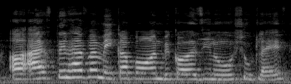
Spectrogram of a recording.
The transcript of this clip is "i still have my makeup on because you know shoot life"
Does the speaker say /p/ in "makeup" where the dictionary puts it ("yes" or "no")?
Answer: yes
